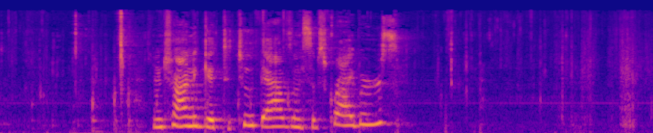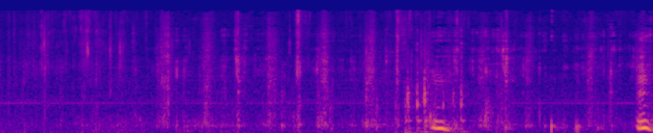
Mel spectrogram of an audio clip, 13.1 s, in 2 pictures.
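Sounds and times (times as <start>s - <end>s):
crunching while eating: 0.0s - 1.6s, 4.2s - 13.0s.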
